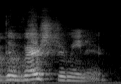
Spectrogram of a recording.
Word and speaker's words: Gewürztraminer: The W is like a V sound. Uh-huh. The Gewürztraminer.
